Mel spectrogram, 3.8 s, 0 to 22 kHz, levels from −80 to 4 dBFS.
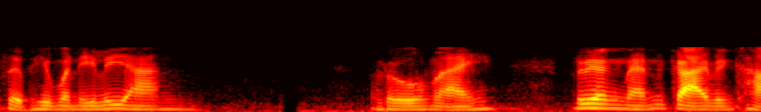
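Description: Repeated stalls (stutter) from 0.74 to 2.24 s: packets arrived late, the jitter buffer kept emptying, and the receiver stretched the last sound across many short gaps, up to 78 ms. Nothing is lost, but about a quarter of that stretch is filler, so the speech drags and stutters.

Jitter buffer slow-down from 3.05 to 3.45 s: rebuilding its reserve, the receiver repeated pitch periods, adding 52 ms. The speech runs at 89% speed without changing pitch, through a call path band-limited to 4 kHz.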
